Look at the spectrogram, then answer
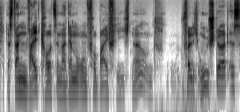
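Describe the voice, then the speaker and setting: A man speaks at a moderate pace in a normal speaking voice with lively intonation, on a very clean recording with a silent background. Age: 50s. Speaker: former forester, long-distance hiker and author. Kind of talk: casual interview.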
